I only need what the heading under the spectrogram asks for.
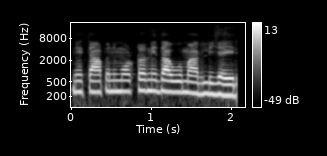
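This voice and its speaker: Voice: sits high, fairly even intonation, brisk, fairly bright tone. A performer voicing a chatty, fretful village cartoon character with a rural western Madhya Pradesh accent, repeating phrases in comedy dialogue. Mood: complaining. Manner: repetitive, chattering.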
